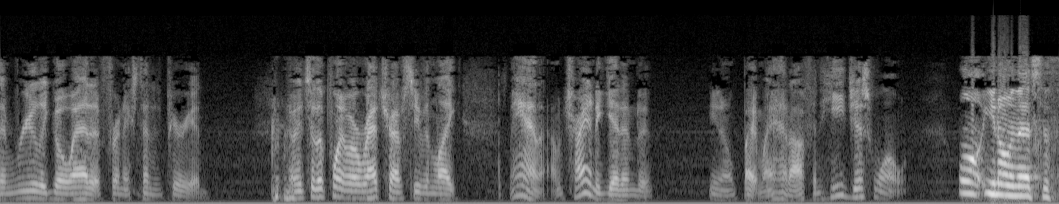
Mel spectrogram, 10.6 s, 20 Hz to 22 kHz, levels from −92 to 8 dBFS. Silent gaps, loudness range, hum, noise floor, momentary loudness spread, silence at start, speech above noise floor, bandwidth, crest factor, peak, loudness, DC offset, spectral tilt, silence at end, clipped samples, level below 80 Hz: none; 8 LU; none; -56 dBFS; 23 LU; 0 s; 38 dB; 14.5 kHz; 18 dB; 0 dBFS; -17 LUFS; 1%; -4 dB/octave; 0 s; under 0.1%; -58 dBFS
